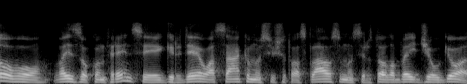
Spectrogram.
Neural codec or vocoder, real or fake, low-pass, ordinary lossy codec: codec, 16 kHz, about 1 kbps, DyCAST, with the encoder's durations; fake; 7.2 kHz; Opus, 24 kbps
